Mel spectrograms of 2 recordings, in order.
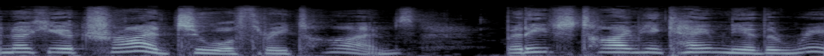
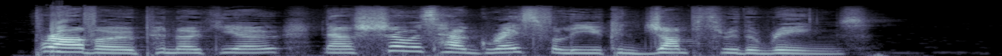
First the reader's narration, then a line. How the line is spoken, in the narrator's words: the manager, who cried out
